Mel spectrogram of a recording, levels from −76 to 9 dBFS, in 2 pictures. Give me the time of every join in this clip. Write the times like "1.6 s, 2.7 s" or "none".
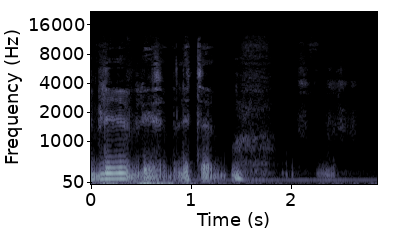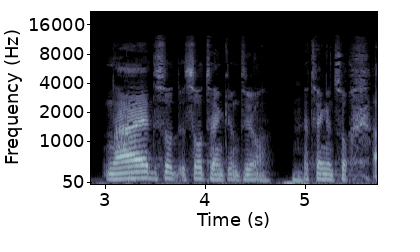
none

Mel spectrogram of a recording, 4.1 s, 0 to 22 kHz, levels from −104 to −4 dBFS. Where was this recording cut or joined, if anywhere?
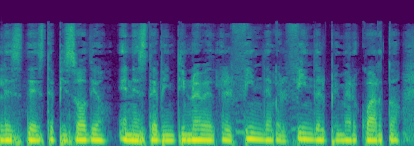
2.1 s, 2.7 s

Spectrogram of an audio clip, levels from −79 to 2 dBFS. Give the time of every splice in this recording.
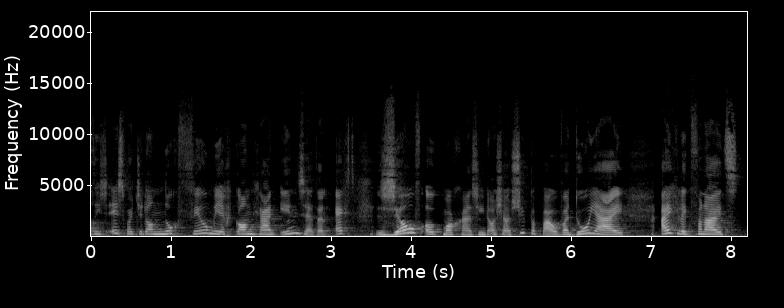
none

